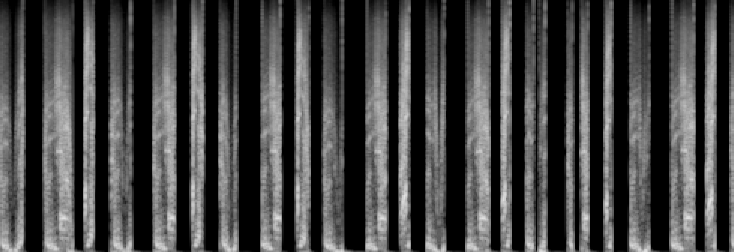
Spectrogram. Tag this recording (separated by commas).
Musical instrument, Music, Scratching (performance technique)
